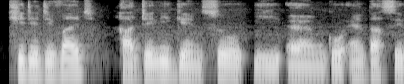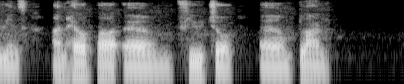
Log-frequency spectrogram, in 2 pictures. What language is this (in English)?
Nigerian Pidgin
